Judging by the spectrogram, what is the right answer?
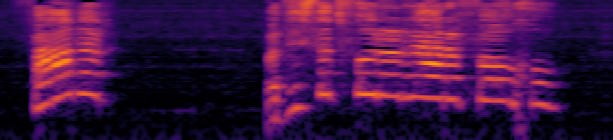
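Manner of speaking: put-on very high, loud, amazed, childlike surprise. Children ask their shepherd father about a strange bird, surprised. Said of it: "vroegen de kinderen verbaasd".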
